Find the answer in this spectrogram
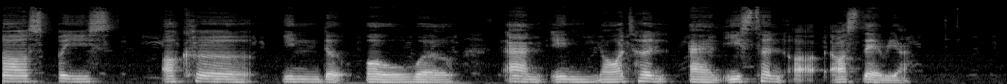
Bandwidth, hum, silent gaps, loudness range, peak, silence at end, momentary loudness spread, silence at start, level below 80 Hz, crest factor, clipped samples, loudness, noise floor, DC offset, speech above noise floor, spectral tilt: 16 kHz; none; none; 2 LU; -2 dBFS; 0.95 s; 9 LU; 0 s; -48 dBFS; 18 dB; under 0.1%; -19 LUFS; -55 dBFS; under 0.1%; 37 dB; -6 dB/octave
